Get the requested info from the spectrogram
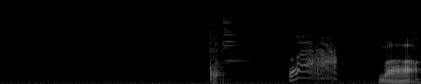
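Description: Diana 54 Airking Pro spring-piston air rifle firing once about two seconds in: a sharp crack followed by a brief metallic ring.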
